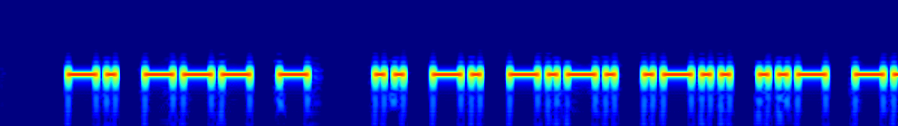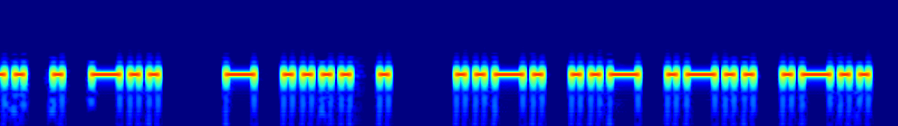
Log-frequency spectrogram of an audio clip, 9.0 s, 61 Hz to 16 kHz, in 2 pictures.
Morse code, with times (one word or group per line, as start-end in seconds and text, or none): 0.3-1.5 NOT
1.9-5.3 INCLUDED
5.6-6.4 THE
6.8-8.8 FULL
